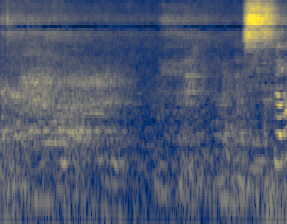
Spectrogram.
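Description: A roomful of people hissing on request, the hissing dying away within the first second and leaving scattered voices.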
